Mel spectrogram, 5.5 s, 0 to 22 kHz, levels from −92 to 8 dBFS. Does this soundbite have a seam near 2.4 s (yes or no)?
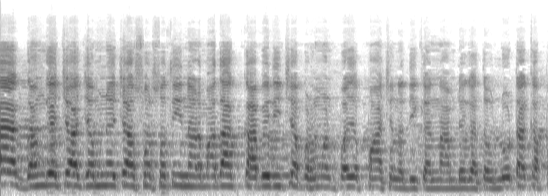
yes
